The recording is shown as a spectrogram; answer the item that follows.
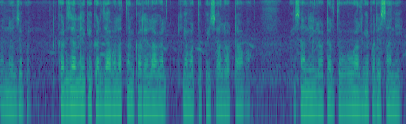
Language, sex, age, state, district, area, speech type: Maithili, male, 60+, Bihar, Sitamarhi, rural, spontaneous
